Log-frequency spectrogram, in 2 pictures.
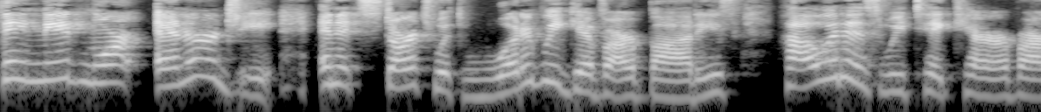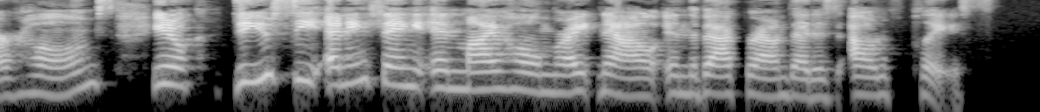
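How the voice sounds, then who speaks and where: With a bright, sharp tone and an animated delivery, a woman speaks at a fairly high pitch that moves in very wide swings. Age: 40s. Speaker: cleaning business owner. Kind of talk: podcast interview.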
